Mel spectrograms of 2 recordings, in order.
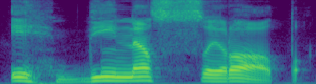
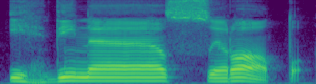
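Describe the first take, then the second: First: The vowel ending the first word is kept short. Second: The vowel ending the first word is drawn out. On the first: The speaker calls it right. "we say" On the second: The speaker calls it wrong. "We do not say"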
